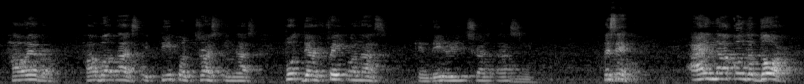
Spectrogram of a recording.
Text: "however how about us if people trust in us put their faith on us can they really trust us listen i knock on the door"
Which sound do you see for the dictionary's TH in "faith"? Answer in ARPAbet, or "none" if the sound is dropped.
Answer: T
